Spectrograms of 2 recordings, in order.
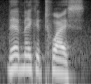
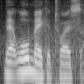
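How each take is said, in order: First: Said in the usual way. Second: "will" put back in and leaned on; corrected reading. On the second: Shown as a demonstration. Streamer rereads the line, stressing "will". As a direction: stress the restored word "will" in "That will make it twice".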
